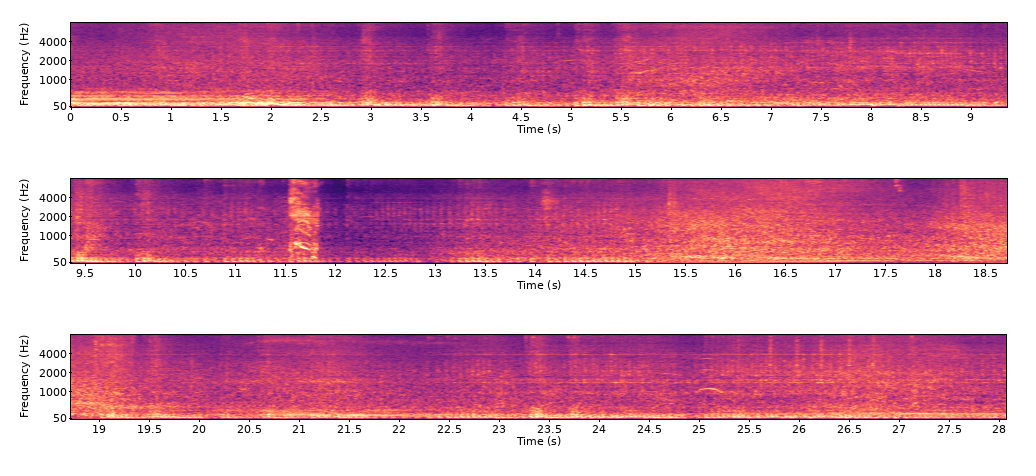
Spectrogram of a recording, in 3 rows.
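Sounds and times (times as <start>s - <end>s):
motorcycle engine idling: 0.0s - 28.0s
vehicle passing: 13.2s - 23.1s.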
